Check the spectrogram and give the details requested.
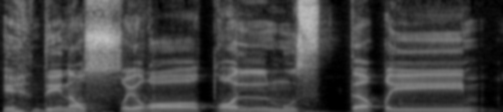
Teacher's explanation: صاد کو خوب موٹا پڑھنا ہے، را کو بھی موٹا کرنا ہے، طا کو بھی موٹا کرنا ہے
